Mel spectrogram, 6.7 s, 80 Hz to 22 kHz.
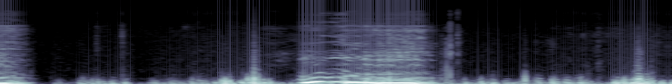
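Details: Lioness roaring in Sabi Sands, 23 May 2024: one deep, falling moan-like roar lasting about a second amid low rumbling and soft background noise, with quieter grunts around it.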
